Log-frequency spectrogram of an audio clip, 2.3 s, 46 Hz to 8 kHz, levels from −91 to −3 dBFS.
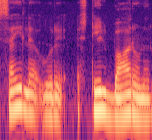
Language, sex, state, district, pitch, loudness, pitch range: Tamil, male, Tamil Nadu, Nilgiris, 120 Hz, -14 LUFS, 115-135 Hz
